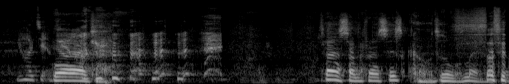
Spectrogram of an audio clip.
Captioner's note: both speaking foreign language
